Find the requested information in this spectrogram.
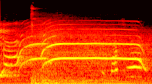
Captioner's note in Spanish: gritos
